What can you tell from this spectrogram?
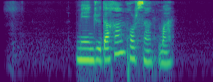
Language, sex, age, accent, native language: Uzbek, female, 18-24, Jizzax, Uzbek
